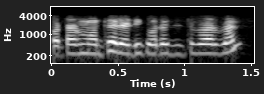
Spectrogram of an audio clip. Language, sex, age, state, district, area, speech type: Bengali, female, 45-60, West Bengal, Bankura, rural, conversation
